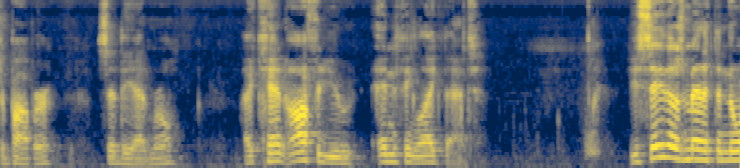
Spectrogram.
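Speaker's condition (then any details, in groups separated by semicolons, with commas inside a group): No condition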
